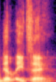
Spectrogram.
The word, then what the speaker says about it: Dolidze: Roman Dolidze.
